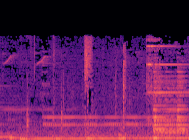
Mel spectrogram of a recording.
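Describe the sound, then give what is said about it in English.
A front-door doorbell rings with a short, bright, tonal chime that stands out near the end over a faint steady hum. “I punch the doorbell.”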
